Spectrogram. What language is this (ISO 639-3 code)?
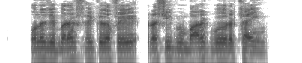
snd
